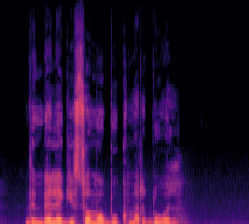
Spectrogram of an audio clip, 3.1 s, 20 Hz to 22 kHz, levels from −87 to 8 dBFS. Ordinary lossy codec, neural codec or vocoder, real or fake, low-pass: none; vocoder, 44.1 kHz, 128 mel bands every 512 samples, BigVGAN v2; fake; none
